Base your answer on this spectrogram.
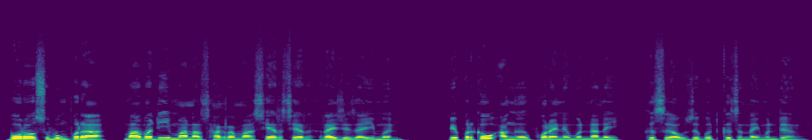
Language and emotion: Bodo, neutral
